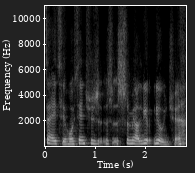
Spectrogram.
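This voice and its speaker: Against a quiet background, a woman with a fairly high pitch speaks at a moderate pace in a plain, everyday voice. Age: 30s. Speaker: podcast host. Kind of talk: casual chat.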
